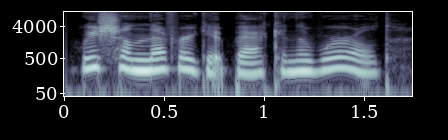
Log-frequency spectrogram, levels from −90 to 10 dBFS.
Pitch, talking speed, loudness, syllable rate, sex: 230 Hz, 275 wpm, -15 LUFS, 6.0 syllables/s, female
